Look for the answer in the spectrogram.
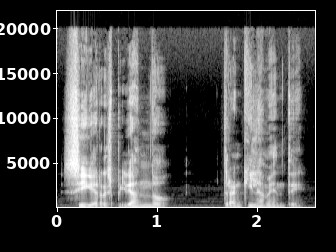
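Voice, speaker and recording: A man from narrates a soothing guided sleep meditation like a bedtime story narrator, speaking calmly in slow phrases with long pauses. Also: low-pitched, soft background music.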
